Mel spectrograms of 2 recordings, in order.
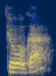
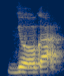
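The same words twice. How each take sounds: First: It starts with a hard J sound. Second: It starts with a soft Y sound.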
